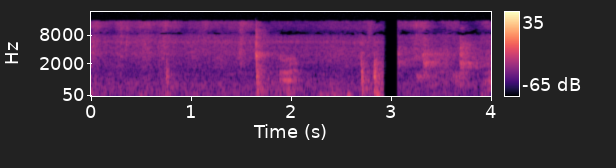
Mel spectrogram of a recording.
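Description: Gloved hands squishing ground turkey and ground beef together in a glass bowl, faint, with a few light knocks.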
